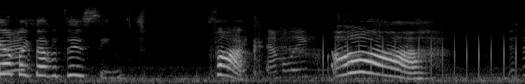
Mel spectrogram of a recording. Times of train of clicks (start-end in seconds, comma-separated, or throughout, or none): 3.23-5.17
